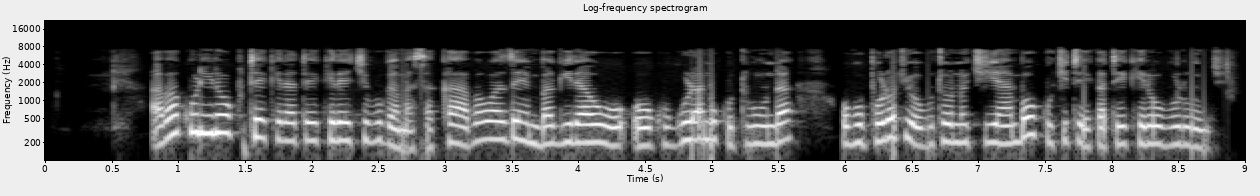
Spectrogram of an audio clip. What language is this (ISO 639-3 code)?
lug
